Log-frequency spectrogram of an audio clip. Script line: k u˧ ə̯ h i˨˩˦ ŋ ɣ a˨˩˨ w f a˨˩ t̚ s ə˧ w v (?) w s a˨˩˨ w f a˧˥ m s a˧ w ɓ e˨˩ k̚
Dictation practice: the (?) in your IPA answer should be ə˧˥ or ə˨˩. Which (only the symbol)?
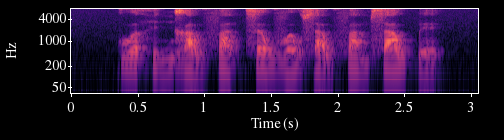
ə˧˥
